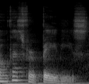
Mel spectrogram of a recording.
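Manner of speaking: fake old grandmother voice. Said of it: "very authentic grandma type".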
